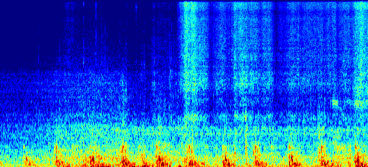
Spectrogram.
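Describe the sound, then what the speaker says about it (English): A car's low, rumbling road noise mixed with wind buffeting the microphone carries on steadily from inside the moving vehicle in the morning, with a rougher, gustier burst midway. "I'm sorry for the loud noise you're hearing. That is the car."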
